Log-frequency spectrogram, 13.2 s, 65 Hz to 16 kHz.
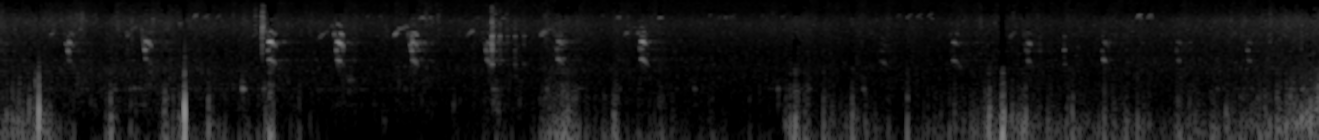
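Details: A juvenile golden eagle, 18 weeks old, calls close to its nest in a remote area of Bucovina, Romania, on 9.6.21. It no longer visits the nest but stays in the area, giving thin, high, yelping chirps in short irregular bursts over steady wind.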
